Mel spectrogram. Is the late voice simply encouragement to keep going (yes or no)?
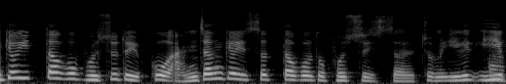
yes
